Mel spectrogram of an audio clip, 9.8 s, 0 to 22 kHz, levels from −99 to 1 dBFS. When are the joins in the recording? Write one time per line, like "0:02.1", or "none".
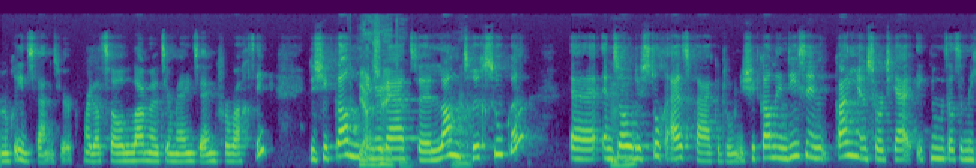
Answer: none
